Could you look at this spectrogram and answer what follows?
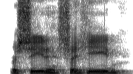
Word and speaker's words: Rashid Shaheed: Chris Olave, Rashid Shaheed, that's how you pronounce his name, and Michael Thomas.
